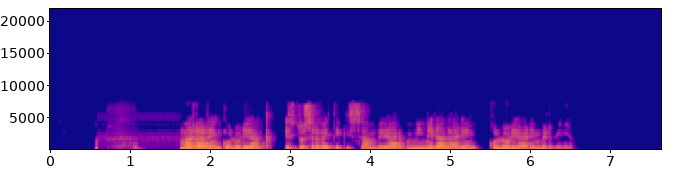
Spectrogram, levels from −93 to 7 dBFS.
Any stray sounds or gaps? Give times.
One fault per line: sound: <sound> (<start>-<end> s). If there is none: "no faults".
sound: laugh (0.7-1.2 s)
